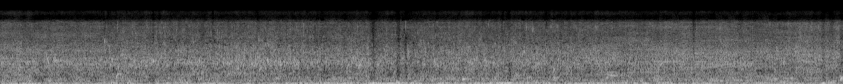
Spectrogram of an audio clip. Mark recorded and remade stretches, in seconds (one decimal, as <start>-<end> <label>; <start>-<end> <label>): 0.0-1.0 remade; 1.0-6.0 recorded; 6.0-8.4 remade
